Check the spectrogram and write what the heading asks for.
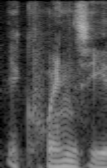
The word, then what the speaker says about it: Quenzi: Quenzi, that's how you pronounce it.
